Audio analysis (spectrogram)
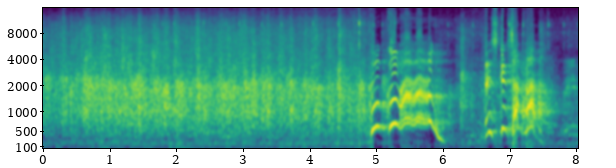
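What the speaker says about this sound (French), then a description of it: "Mesdames et messieurs, Joy, sous vos applaudissements." A crowd claps steadily to welcome the mascot at a beach arena launch event, then the applause thins as dog-like barks and yips break through near the end, with voices mixed in.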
